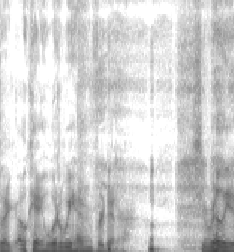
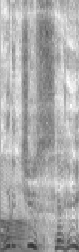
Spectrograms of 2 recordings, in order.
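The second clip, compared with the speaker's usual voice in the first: loud, raised, very high-pitched outburst; 13 semitones higher, 6 dB louder than usual. Imitating a listener named Jessica reacting to a shocking remark: imitating Jessica. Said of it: "for Jessica to hear that and be like".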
